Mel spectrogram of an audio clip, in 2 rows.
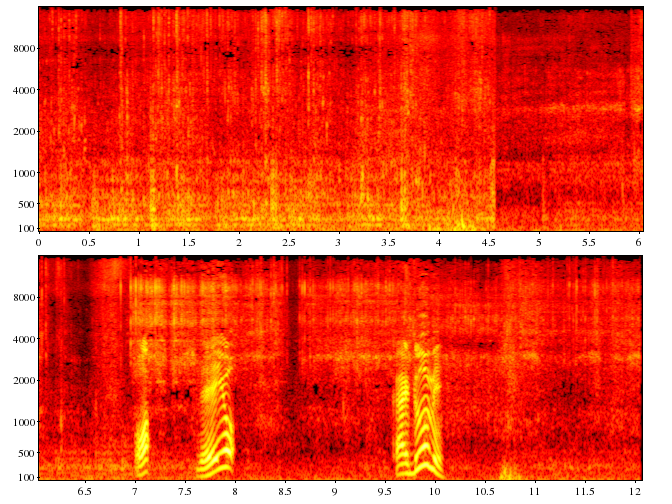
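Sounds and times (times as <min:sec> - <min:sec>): water lapping against plastic hull: 0:00.0 - 0:12.0
wind on microphone: 0:10.5 - 0:11.7.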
